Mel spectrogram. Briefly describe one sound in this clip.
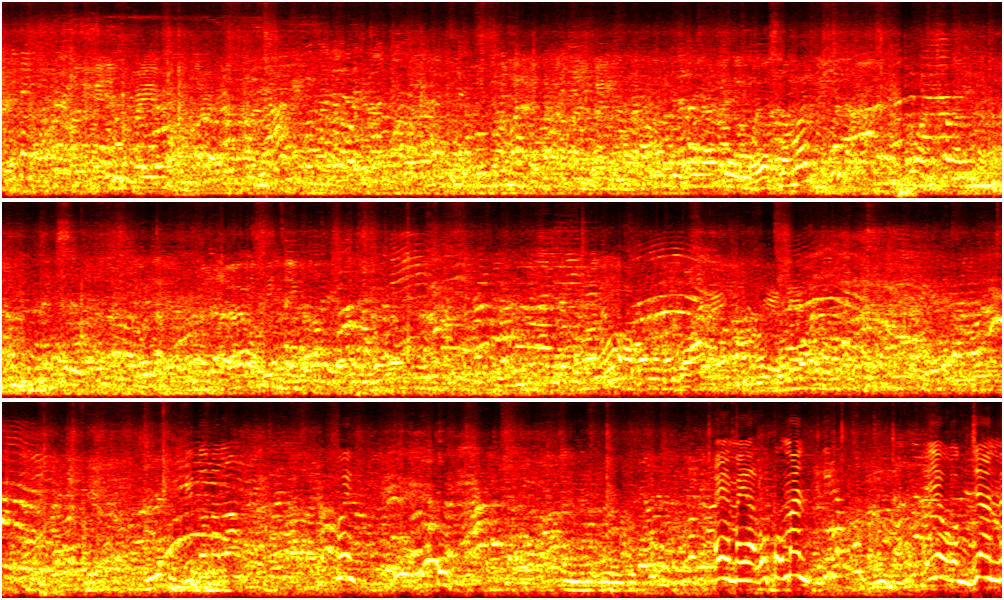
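A crowd of people chatter all around in a busy, echoing room.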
